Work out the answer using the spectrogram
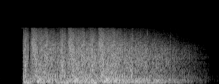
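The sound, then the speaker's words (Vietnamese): A loud blast-like roar from a clash of magical wind attacks in an auction hall bursts in abruptly, holds as a dense rumbling wall of noise for nearly two seconds, then trails away. “Liên tục ba tiếng nổ chấn động nguyên phòng đấu giá”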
